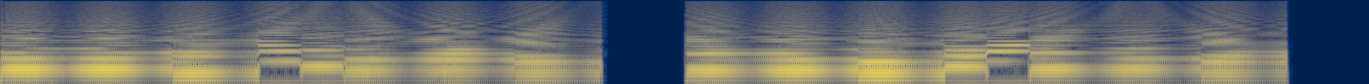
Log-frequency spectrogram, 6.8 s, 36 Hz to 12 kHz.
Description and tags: oscilation4step
dubstep synth that oscillates every fourth beat at 140bpm. to be used with bass wobble from this pack.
